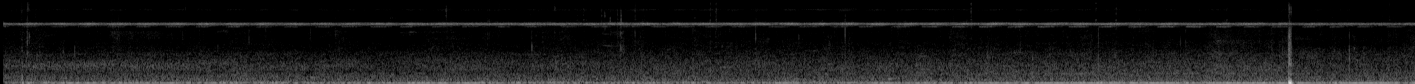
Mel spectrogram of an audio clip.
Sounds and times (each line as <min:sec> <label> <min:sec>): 0:00.0 cricket 0:14.1
0:00.1 Insects (I think cicadas) chirping 0:14.1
